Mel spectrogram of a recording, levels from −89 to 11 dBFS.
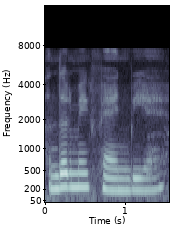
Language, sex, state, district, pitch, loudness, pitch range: Hindi, female, West Bengal, Alipurduar, 205 Hz, -15 LUFS, 180-225 Hz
